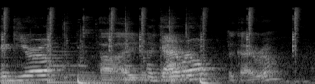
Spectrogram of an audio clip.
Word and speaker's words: gyro: um so how did you say gyro so i think zero no it's greek so how would greek people say it giro hero yeah maybe they because uh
